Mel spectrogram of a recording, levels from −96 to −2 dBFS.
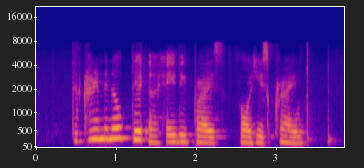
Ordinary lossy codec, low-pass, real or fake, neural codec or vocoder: none; none; fake; codec, 16 kHz, 1 kbps, X-Codec, HuBERT features, trained on general audio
